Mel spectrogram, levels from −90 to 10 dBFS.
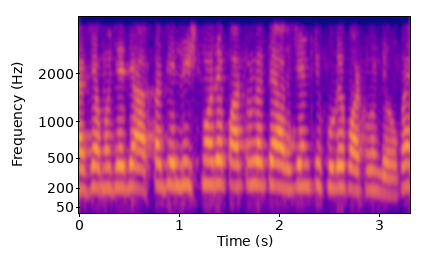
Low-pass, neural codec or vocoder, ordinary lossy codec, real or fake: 3.6 kHz; vocoder, 44.1 kHz, 80 mel bands, Vocos; none; fake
